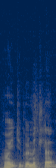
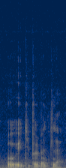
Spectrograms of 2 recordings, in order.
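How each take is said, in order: First: Said in the usual way. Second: Fading to a whisper. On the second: Shown as a demonstration. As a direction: breathe it out almost silently. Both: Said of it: "Non, tu peux pas le mettre là".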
